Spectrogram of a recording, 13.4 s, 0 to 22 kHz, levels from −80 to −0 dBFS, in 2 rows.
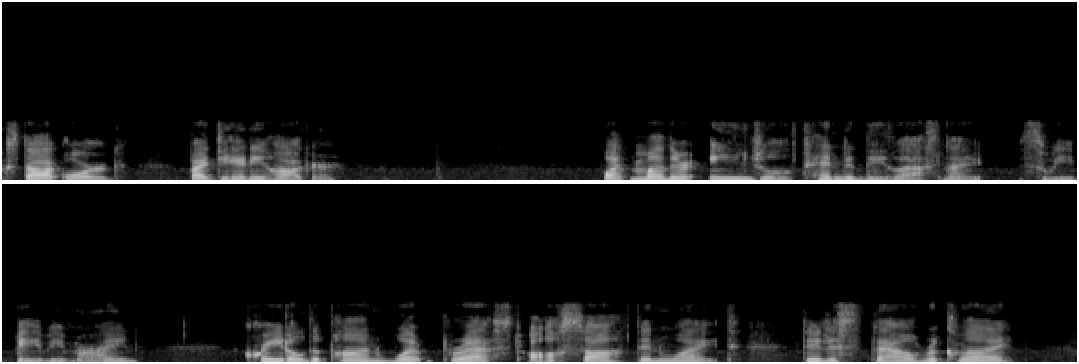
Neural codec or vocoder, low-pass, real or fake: vocoder, 22.05 kHz, 80 mel bands, HiFi-GAN; 7.2 kHz; fake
